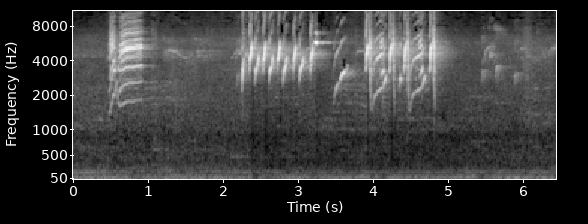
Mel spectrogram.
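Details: From Morocco, a wild European goldfinch delivers a buzzy descending-and-rising note, then rhythmic series of sharp tinkling chips and slurred whistles in two lively phrases, with soft background hum.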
